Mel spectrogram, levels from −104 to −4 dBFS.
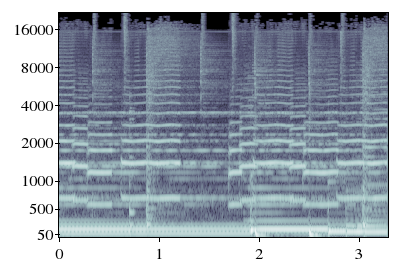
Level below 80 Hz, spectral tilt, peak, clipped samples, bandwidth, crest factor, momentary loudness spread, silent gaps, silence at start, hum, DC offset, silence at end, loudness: -26 dBFS; -5 dB/octave; -4 dBFS; under 0.1%; over 20 kHz; 12 dB; 4 LU; none; 0 s; none; under 0.1%; 0 s; -17 LUFS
